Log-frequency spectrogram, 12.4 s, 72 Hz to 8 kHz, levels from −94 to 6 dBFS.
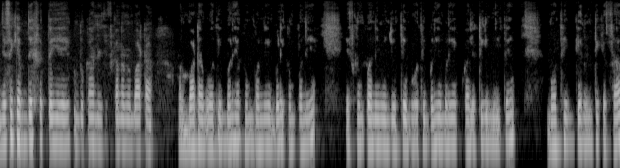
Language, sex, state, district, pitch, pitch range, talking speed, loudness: Hindi, male, Bihar, Jahanabad, 140 Hz, 140-145 Hz, 190 wpm, -29 LUFS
